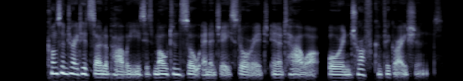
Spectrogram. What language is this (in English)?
English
